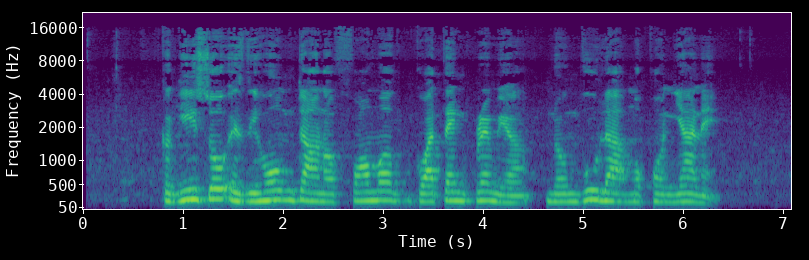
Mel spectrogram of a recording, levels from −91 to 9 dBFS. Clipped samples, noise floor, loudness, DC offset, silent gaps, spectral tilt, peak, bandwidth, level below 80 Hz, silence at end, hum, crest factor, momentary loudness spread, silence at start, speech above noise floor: under 0.1%; -55 dBFS; -17 LUFS; under 0.1%; none; -6 dB/octave; -2 dBFS; 16.5 kHz; -60 dBFS; 0.75 s; none; 16 dB; 10 LU; 0.8 s; 38 dB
